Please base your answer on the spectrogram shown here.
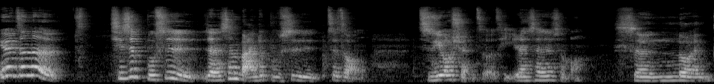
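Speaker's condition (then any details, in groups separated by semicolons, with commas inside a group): No condition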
